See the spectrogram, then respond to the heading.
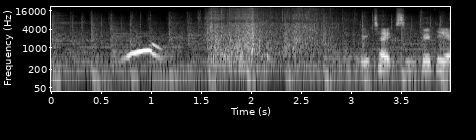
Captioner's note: cheers and a splash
